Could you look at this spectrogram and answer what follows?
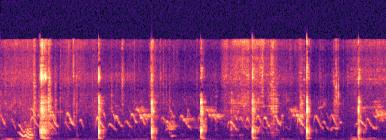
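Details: Captive-bred white Irani teetar francolin chicks giving rapid thin descending peeps in clusters, punctuated by loud sharp clicks repeated roughly every half second, with a faint steady low hum beneath.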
